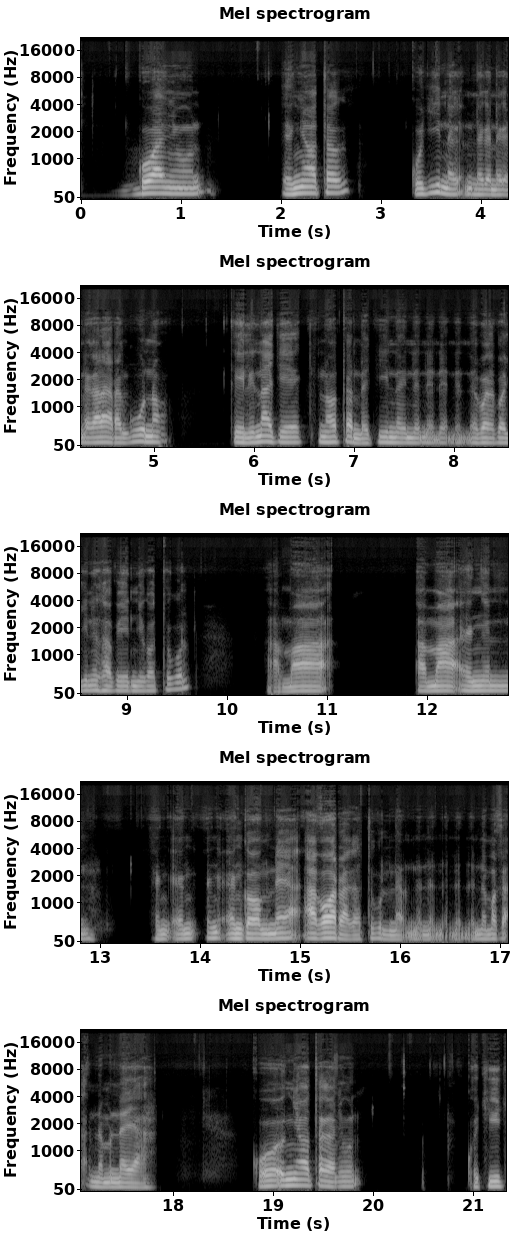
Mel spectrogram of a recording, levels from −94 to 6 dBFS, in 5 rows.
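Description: A speech clip with dropouts in three distinct flavours. From 3.89 to 5.29 s there's a run of repeated packet loss that gives the voice a choppy, robotic edge: seven small holes, none longer than 20 ms, 140 ms missing in all, each patched by extending the last bit of sound. They come close enough together that the fills cover about a tenth of that stretch, so you hear the voice stutter instead of isolated blips. Then there are two patches of scattered short gaps, 8.33 to 10.57 s and 14.39 to 16.51 s. Here the losses are spread out: roughly five holes totalling 100 ms in the first patch, and about three totalling 60 ms in the second, each around 20 ms at most. The concealment covers only a few percent of each span, so the speech stays clear and you just catch the odd tick or smear where the receiver bridged a hole. Finally, right near the end there's short concealed packet loss in two back-to-back pieces, 19.59 to 19.63 s and 19.63 to 19.67 s, each with 20 ms of audio that never arrived in time. 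The decoder carried the previous sound forward and blended back, which comes across as a brief wobble, and a quick consonant there could easily get swallowed.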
